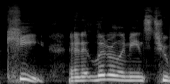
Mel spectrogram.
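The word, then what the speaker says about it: χ: And of course, ki is also the 22nd letter of the ancient Greek alphabet, pronounced as ki, and it literally means to mark with an X.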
